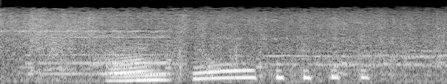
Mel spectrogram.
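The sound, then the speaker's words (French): Chickens cluck: a drawn-out rising squawk, then four quick, evenly spaced clucks, fairly loud over a quiet background. “Et les poules, les poules, les poules.”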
